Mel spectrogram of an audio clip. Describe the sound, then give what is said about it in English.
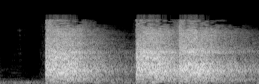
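Three sharp gunshots are fired at barrels, each a loud crack with a long ringing decay. The first stands alone, and the second and third follow close together about a second later. “Oh, it's gushing from the barrels where I shot.”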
